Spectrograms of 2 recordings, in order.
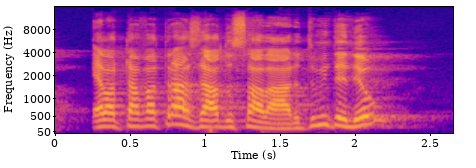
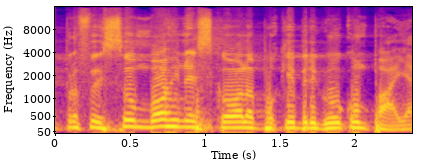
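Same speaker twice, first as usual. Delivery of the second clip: loud, mock headline announcement; jokey reporter's proclamation; mock news headline; 2 semitones lower, 13 dB louder than usual. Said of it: "a reportagem ia ser essa".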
